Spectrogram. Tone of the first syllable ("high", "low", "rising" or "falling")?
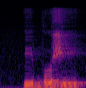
falling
